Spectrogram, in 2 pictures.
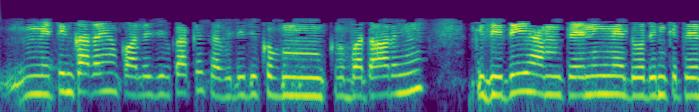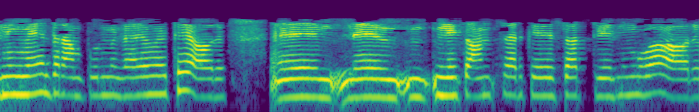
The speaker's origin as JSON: {"language": "Hindi", "region": "Bihar", "country": "India", "said": "मैं नंदा जिला कराई वाला मकरौता पंचायत बैरगंज के निवासी हूँ।"}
